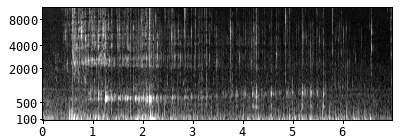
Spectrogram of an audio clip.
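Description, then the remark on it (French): Beer glugs from a large 47-centilitre (16 oz) can of Andalusian Spanish beer into a big glass, a steady pour with fizzing and bubbling that rises in pitch as the glass fills, then tapers off into quiet. “je, vais essayer de faire euh, mon ASC bière.”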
